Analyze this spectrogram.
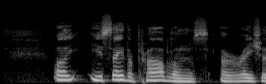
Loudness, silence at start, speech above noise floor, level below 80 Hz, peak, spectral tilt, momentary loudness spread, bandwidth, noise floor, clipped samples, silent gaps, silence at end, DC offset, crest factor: -25 LUFS; 0.55 s; 32 dB; -66 dBFS; -10 dBFS; -7 dB/octave; 6 LU; 10.5 kHz; -56 dBFS; under 0.1%; none; 0 s; under 0.1%; 14 dB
